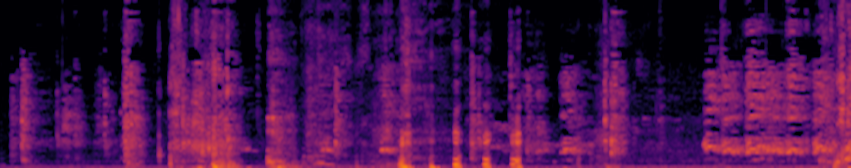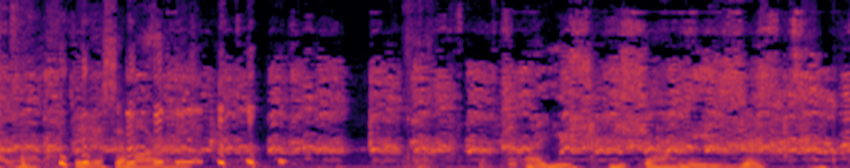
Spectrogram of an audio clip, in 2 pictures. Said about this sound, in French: donc, il a eu des problèmes avec des corneilles.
